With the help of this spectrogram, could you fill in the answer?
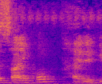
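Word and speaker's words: psychotherapy: यस से पहले आया पी, इसको क्या पढ़े साइकोथेरेपी पढ़ा जाता है। क्यू आर यस ई साइलेंट नहीं होता है, क्यू आर यस साइलेंट नहीं होता है।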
